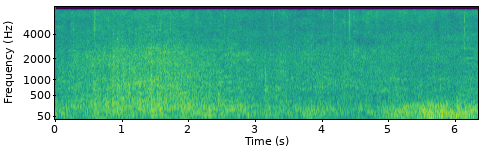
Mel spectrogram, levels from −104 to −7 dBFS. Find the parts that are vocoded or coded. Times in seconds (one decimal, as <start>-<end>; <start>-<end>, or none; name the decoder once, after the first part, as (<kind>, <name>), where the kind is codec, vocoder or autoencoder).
0.0-6.4 (codec, SNAC)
